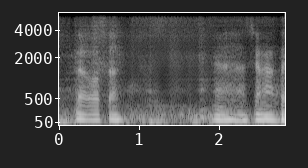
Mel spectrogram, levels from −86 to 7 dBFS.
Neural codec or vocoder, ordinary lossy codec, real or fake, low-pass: codec, 24 kHz, 0.9 kbps, DualCodec; none; fake; 5.4 kHz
